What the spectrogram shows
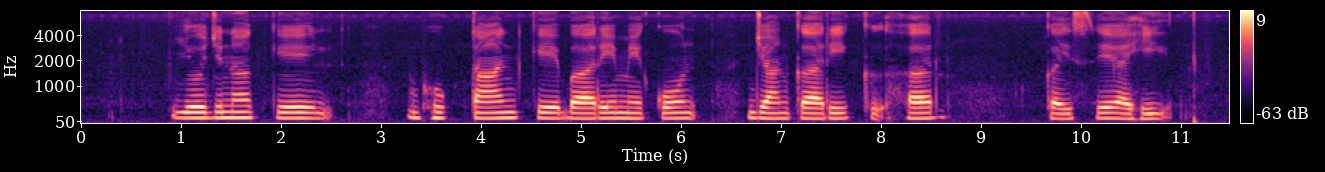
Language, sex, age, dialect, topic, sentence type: Chhattisgarhi, male, 51-55, Eastern, banking, question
